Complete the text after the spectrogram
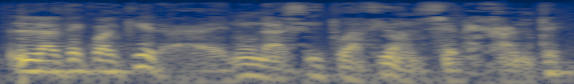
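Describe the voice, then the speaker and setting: An actor playing a cool, mocking aristocratic libertine in a radio horror drama, formal in speech. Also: male voice, low-pitched, very animated, normal speed, a little hiss or hum. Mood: coolly evasive.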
